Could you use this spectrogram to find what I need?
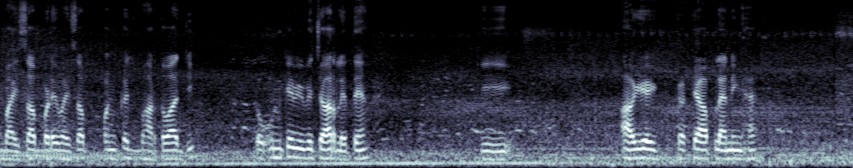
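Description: A young man talks calmly and close up, straight to the listener.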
